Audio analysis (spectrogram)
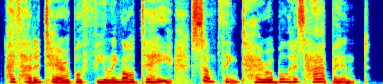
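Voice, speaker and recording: A woman's voice: a little high, steady tone, a little fast, a little mellow, breathy edge, dry recording, clean studio sound, pitched above the performer's own voice. A man voicing an anxious, tearful young noblewoman who speaks in a fretful, pleading way.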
